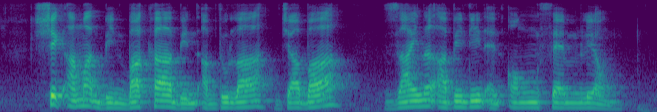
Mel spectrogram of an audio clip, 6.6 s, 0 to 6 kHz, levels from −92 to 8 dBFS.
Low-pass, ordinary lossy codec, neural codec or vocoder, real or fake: 5.4 kHz; none; none; real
